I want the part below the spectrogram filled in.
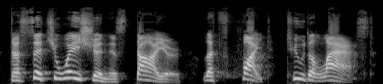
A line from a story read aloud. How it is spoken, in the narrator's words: Wang Guan then shouted to his men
